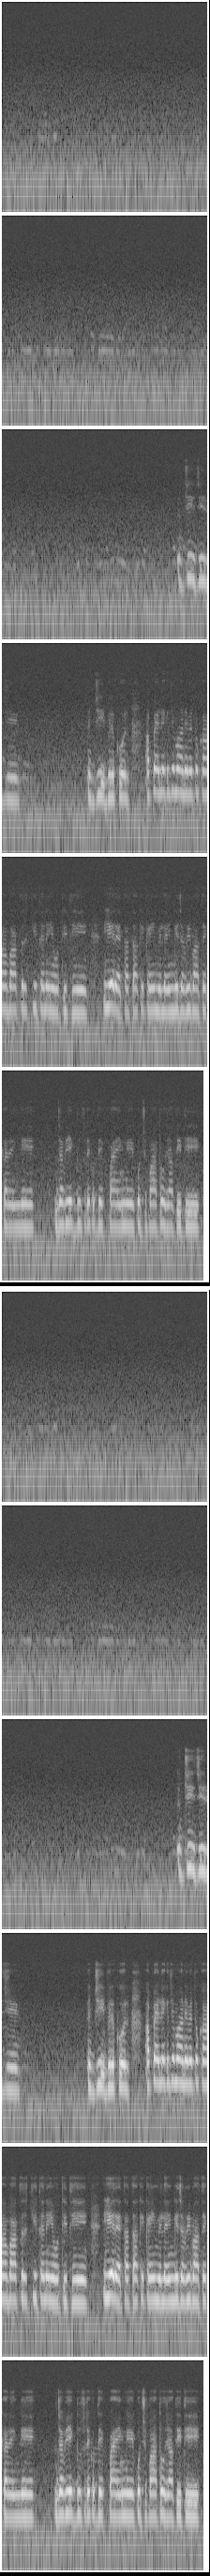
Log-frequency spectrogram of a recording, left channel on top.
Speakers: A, on the left; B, on the right.
A: <unintelligible> اور کھانے پینے کی چیزوں میں کپڑے وغیرہ لوگ سب گھر بیٹھے بیٹھے آرام سے آ جاتی ہے اور دقت وغیرہ بھی نہیں ہوتی ہے سب فون
B: جی
A: کا
B: جی
A: ہی کمال
B: جی
A: ہے
B: جی بالکل اب پہلے کے زمانے میں تو کہاں بات چیتیں نہیں ہوتی تھی یے رہتا تھا کہ کہیں ملیں گے جب بھی باتیں کریں گے جب ایک
A: بالکل
B: دوسرے کو دیکھ پائیں گے کچھ بات ہو جاتی تھی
